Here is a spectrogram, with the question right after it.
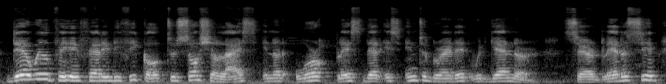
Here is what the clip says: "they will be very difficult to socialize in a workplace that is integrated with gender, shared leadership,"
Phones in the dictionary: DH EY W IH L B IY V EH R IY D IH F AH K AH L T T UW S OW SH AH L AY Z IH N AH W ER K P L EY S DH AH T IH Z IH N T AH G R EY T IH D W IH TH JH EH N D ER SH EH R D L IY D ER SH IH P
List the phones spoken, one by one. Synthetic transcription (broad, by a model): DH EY W IH L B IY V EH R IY D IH F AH K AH L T T UW S OW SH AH L AY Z IH N AH W ER K P L EY S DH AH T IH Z IH N T AH G R EY T IH D W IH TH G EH N D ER S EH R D L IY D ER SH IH P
